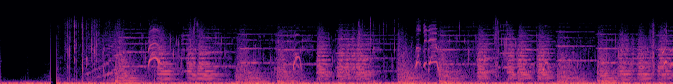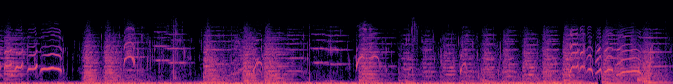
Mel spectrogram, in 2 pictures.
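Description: A video game soundtrack song plays loudly and continuously, a dramatic sung vocal line with vibrato over a dense, heavy backing with strong low bass throughout.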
